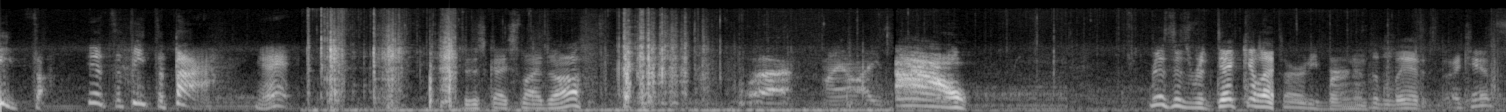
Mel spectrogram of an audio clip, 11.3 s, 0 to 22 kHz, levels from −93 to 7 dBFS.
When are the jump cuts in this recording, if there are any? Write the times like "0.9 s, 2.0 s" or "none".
2.3 s, 3.5 s, 4.5 s, 6.7 s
